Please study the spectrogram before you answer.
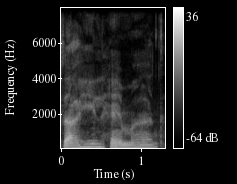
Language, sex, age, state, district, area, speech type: Urdu, female, 30-45, Delhi, Central Delhi, urban, spontaneous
